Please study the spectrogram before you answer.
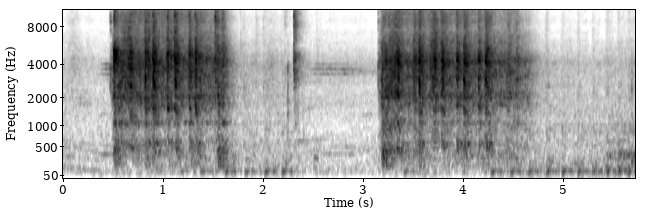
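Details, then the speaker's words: TVS Wego scooter, after a wiring problem was fixed: key on, brake held, self-start switch pressed; two whirring starter bursts, the second longer, then the engine settles to a quiet low idle, so the electric start works normally. "দেখুন গাড়ি এবার start হয়ে গেছে। দেখুন গাড়ি পুরো start."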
